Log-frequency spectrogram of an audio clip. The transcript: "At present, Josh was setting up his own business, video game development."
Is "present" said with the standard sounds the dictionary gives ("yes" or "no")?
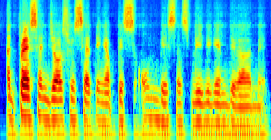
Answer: no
